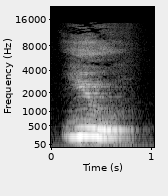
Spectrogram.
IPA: ju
